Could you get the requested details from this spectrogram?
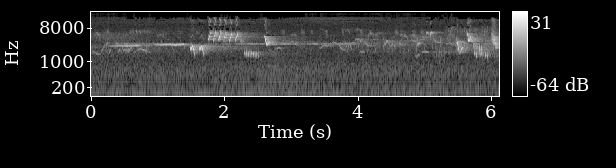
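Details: Chirping birds in a morning forest: a long thin whistle, a fast rattling series of high clicks, then scattered bright chirps and slurred notes, with a low steady hum beneath.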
